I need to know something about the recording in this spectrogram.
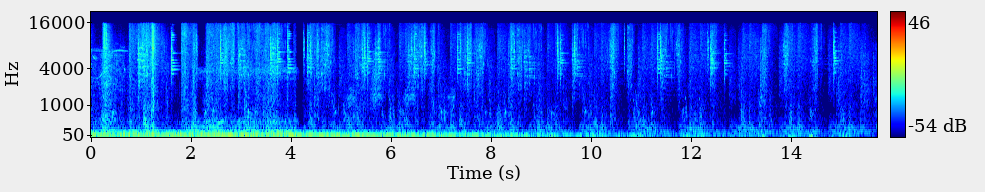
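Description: Fantasy battle sound effects clash and crackle.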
